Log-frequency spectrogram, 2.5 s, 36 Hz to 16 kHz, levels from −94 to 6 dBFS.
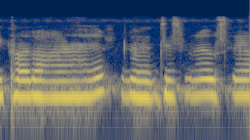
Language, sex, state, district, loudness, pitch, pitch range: Hindi, female, Himachal Pradesh, Shimla, -13 LUFS, 245 Hz, 240-255 Hz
